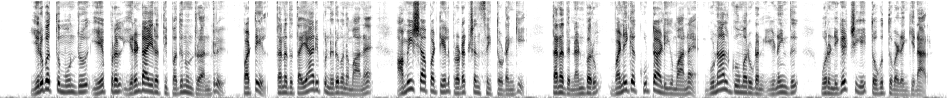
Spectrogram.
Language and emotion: Tamil, neutral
